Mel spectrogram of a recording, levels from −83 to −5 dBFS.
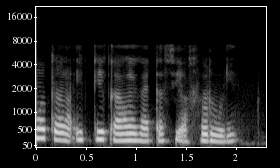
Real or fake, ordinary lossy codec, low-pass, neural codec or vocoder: fake; none; 7.2 kHz; codec, 16 kHz, 2 kbps, FreqCodec, smaller model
